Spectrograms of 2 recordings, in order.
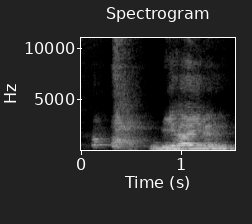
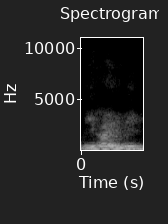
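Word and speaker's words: Михаил: 참고로 이 미하리일이라는 말은 이 미카엘, 그러니까 천사를 가리키는 말의 이 러시아식 발음이라고 합니다. 미하일은 이튿날부터 세미온을 도와 구두 수선을 하기 시작했습니다.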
